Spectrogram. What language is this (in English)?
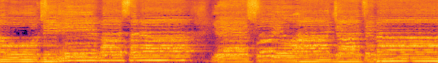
Swahili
